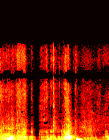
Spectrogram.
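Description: Soft, irregular handling sounds of art materials on a tabletop: small rubs and light knocks, the loudest about one and a half seconds in.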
